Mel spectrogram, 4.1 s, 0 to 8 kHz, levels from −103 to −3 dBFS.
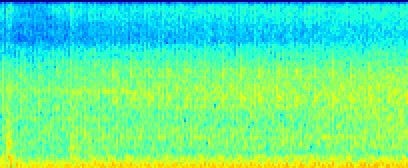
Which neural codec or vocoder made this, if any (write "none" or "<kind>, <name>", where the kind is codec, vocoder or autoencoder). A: none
